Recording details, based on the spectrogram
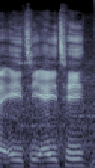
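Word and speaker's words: AT-AT: the water and he climbs up the 8080 that's how I say it some people are not gonna like that but how do you say an 8080 or thank you Elsie okay you're one of us they do say a DAT in the game the lore which is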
